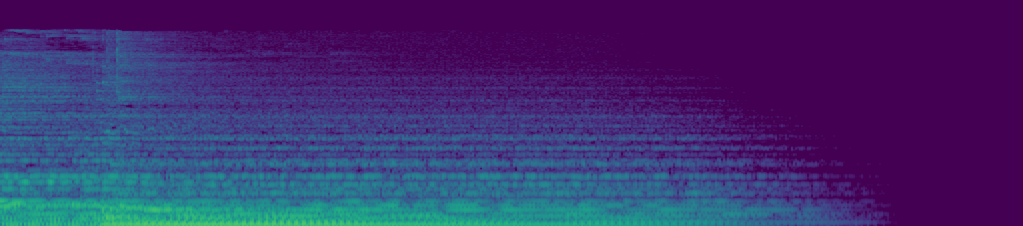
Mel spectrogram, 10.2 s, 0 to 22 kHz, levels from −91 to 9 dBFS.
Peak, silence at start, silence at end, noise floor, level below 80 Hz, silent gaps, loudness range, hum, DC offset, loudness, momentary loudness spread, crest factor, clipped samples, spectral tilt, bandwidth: -12 dBFS; 0 s; 2.7 s; -77 dBFS; -28 dBFS; none; 18 LU; none; under 0.1%; -29 LUFS; 16 LU; 14 dB; under 0.1%; -7.5 dB/octave; 12.5 kHz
